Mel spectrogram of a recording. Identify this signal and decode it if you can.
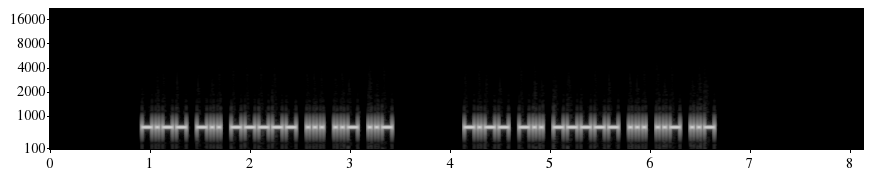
Morse code, heard as a keyed tone, about 36 wpm, 700 Hz. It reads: YD0SUU YD0SUU
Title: DXCC-100 Call Signs - 6 Characters - Repeated 2x - 35wpm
